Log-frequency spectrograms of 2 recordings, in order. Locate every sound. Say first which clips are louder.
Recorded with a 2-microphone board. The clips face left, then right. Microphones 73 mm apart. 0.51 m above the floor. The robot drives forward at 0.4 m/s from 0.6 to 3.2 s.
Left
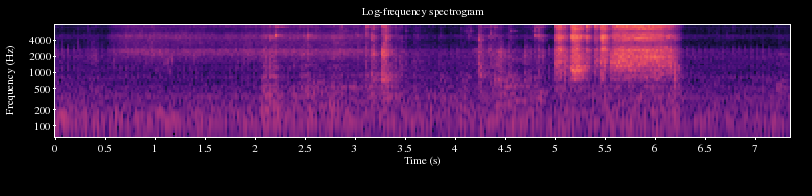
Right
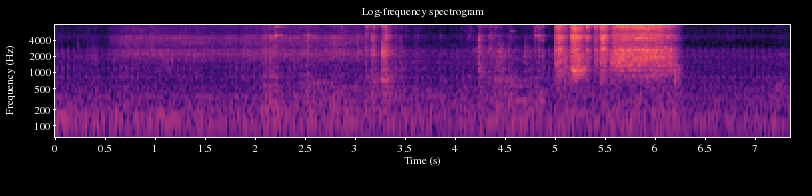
2.1 s keys jangling: left 2 dB; 30° left (ahead or behind), 0.5 m; by 4.9 s 15° left (ahead or behind), 0.9 m
5.0 s a camera shutter: left 1 dB; 30° left (ahead or behind), 1.2 m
